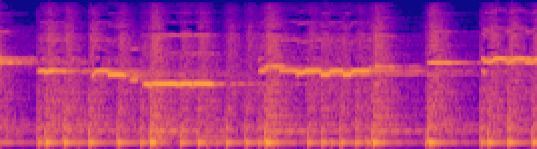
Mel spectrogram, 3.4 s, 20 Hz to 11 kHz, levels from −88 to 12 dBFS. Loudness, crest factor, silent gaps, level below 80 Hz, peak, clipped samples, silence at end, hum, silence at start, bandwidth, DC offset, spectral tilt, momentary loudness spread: -11 LUFS; 14 dB; none; -50 dBFS; 0 dBFS; under 0.1%; 0 s; none; 0 s; 10 kHz; under 0.1%; -4 dB/octave; 6 LU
